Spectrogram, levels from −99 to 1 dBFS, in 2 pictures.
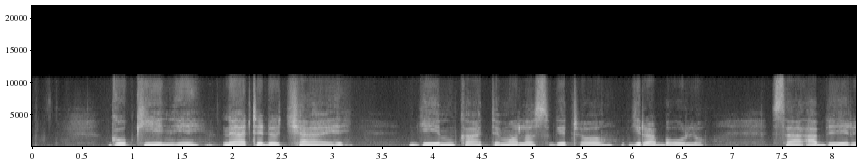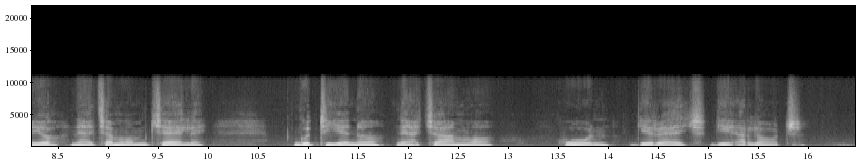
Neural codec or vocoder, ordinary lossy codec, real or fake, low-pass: codec, 16 kHz in and 24 kHz out, 0.6 kbps, FocalCodec, streaming, 4096 codes; none; fake; 10.8 kHz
